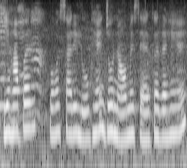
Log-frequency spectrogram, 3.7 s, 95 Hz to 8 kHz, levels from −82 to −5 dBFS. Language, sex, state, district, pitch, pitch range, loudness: Hindi, female, Delhi, New Delhi, 240 Hz, 225-245 Hz, -16 LUFS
